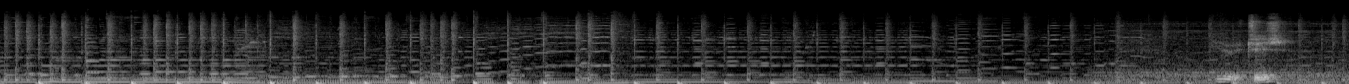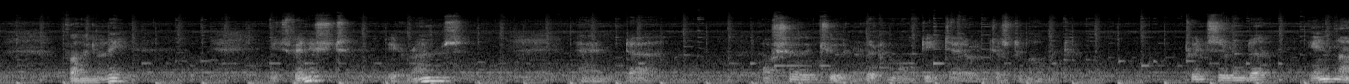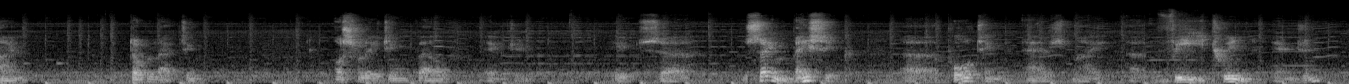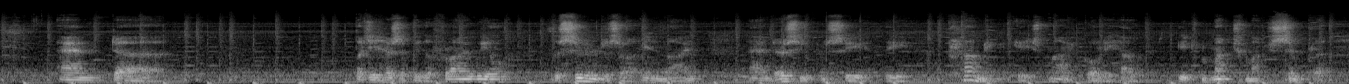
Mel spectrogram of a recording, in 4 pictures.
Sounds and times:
Music: 0.0s - 53.9s
Speech: 12.1s - 13.0s, 14.1s - 14.9s, 16.2s - 18.2s, 19.2s - 20.2s, 21.1s - 24.3s, 25.4s - 27.3s, 28.3s - 29.0s, 30.3s - 32.4s, 33.1s - 40.2s, 41.0s - 42.2s, 44.0s - 53.9s.

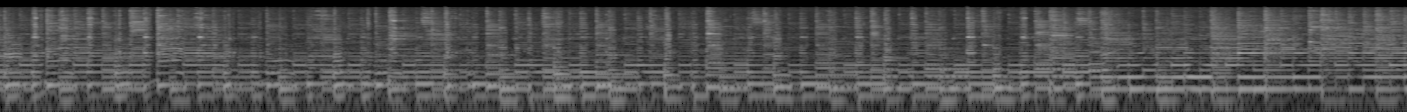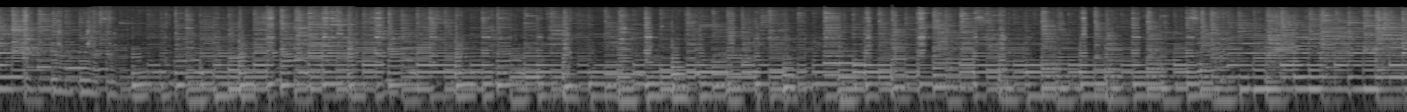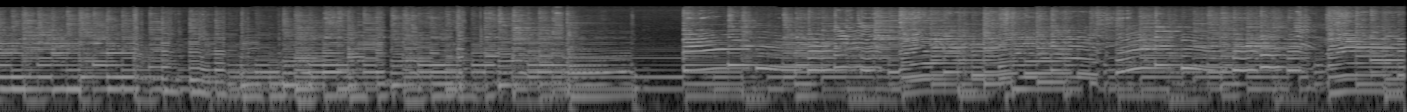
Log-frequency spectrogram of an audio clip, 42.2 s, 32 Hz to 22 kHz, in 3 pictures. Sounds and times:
Acoustic guitar: 0.0s - 42.2s
Strum: 0.0s - 42.2s.

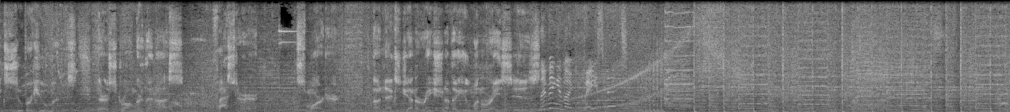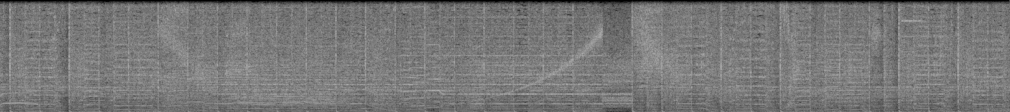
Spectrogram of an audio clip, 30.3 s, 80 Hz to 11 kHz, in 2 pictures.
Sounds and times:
Music: 0.0s - 30.3s.

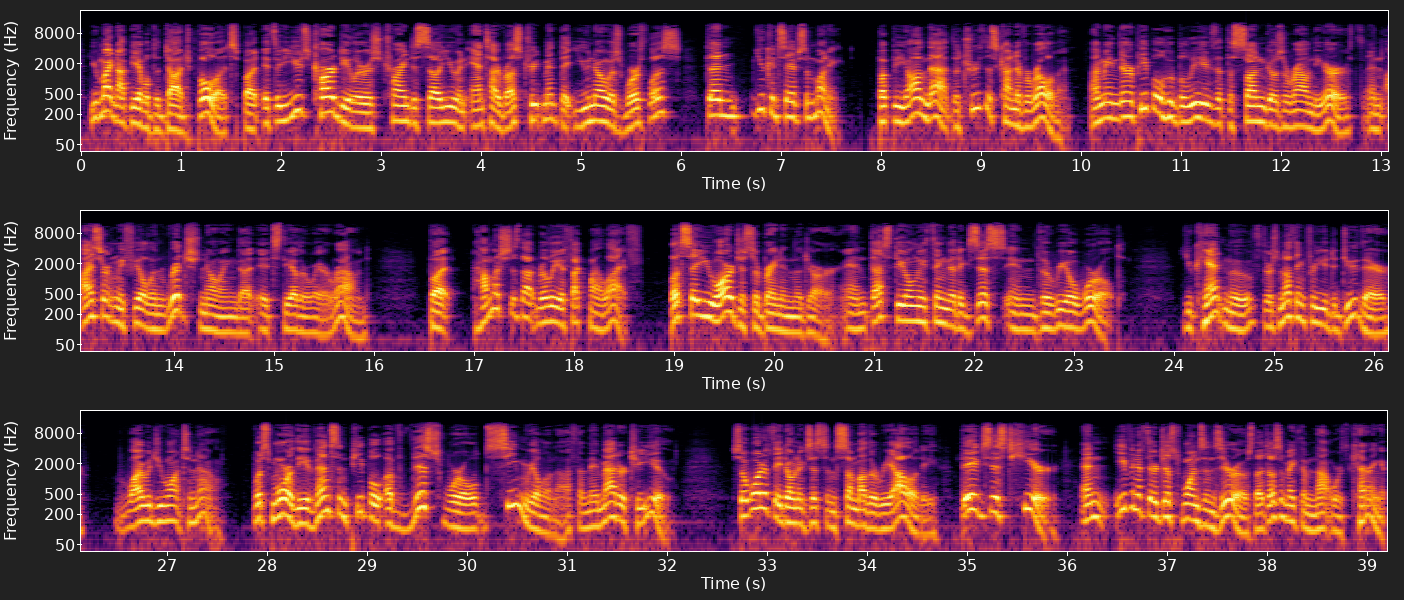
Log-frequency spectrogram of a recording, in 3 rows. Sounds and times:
Speech: 0.1s - 16.0s, 16.6s - 39.2s.

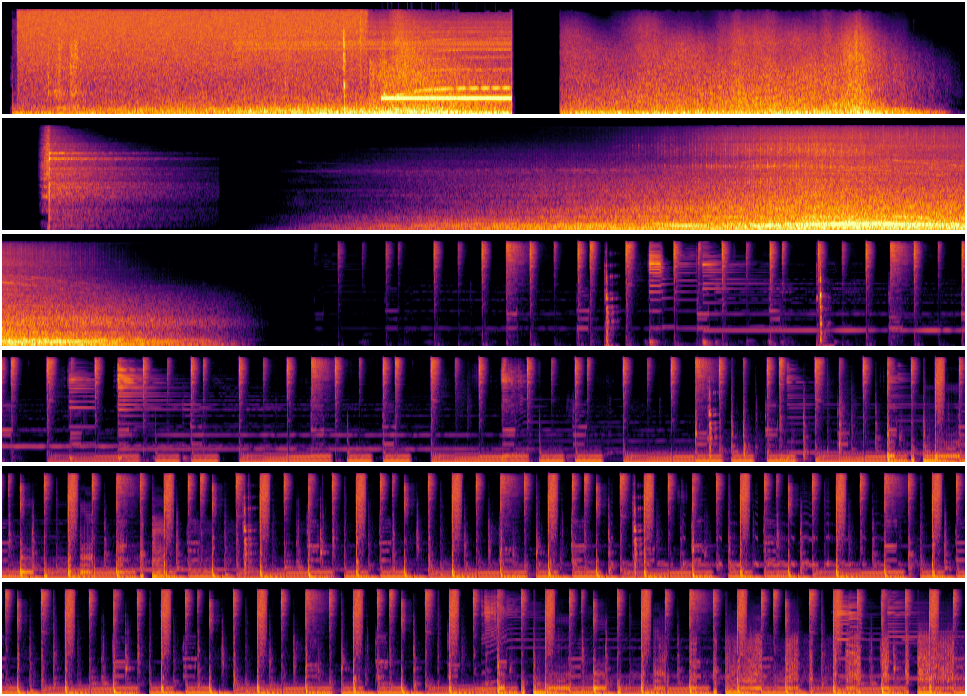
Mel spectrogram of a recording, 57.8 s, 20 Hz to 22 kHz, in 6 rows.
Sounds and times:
Music: 12.3s - 16.1s, 22.4s - 57.7s.

